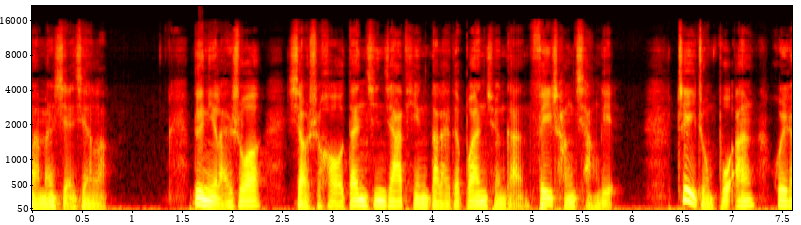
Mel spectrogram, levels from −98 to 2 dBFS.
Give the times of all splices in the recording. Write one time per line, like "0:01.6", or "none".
none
